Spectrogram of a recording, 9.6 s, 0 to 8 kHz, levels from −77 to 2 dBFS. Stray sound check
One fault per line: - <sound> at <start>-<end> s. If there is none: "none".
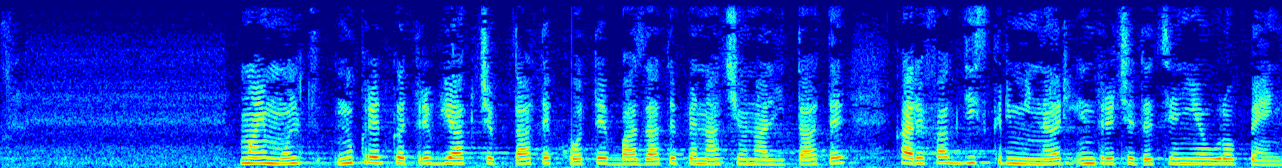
none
